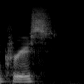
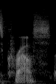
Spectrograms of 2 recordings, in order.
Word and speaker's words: Kraus: And he's up there for me now with like Lawson Kruss, or Kraus, however you want to pronounce his last name. It's Kraus.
